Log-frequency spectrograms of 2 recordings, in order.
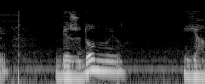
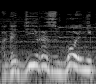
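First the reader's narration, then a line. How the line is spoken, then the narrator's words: Shouting at someone. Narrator (Russian): кричал он на кучера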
